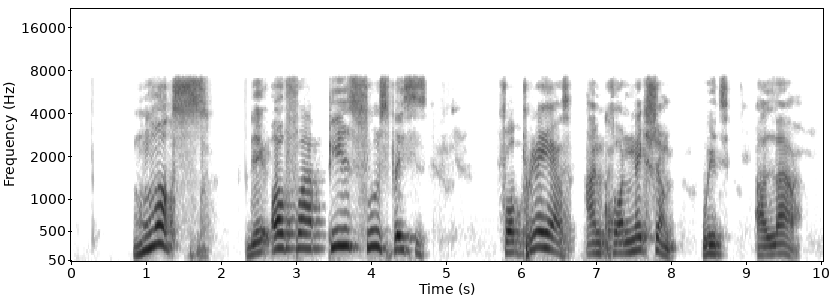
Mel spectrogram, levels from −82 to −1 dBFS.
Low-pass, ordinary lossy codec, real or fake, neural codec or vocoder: 7.2 kHz; none; fake; codec, 16 kHz, 2 kbps, FreqCodec, larger model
